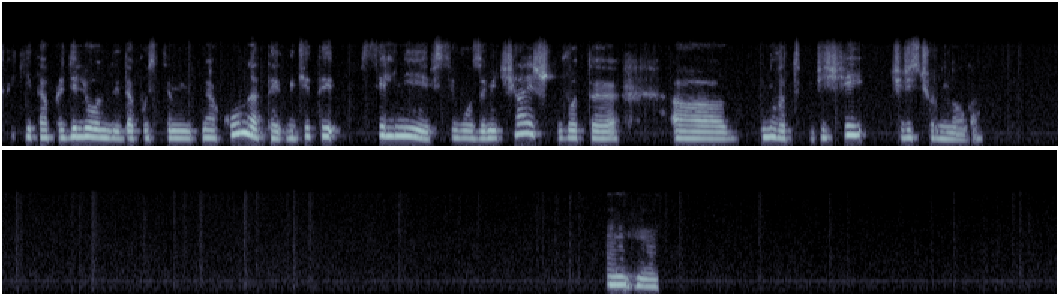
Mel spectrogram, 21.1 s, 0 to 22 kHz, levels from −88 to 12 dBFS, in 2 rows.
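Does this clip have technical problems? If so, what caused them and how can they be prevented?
No, no faults are audible.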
